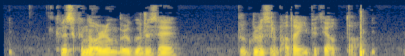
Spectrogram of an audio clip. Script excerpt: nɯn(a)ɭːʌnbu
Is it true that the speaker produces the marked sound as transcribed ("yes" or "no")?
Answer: no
